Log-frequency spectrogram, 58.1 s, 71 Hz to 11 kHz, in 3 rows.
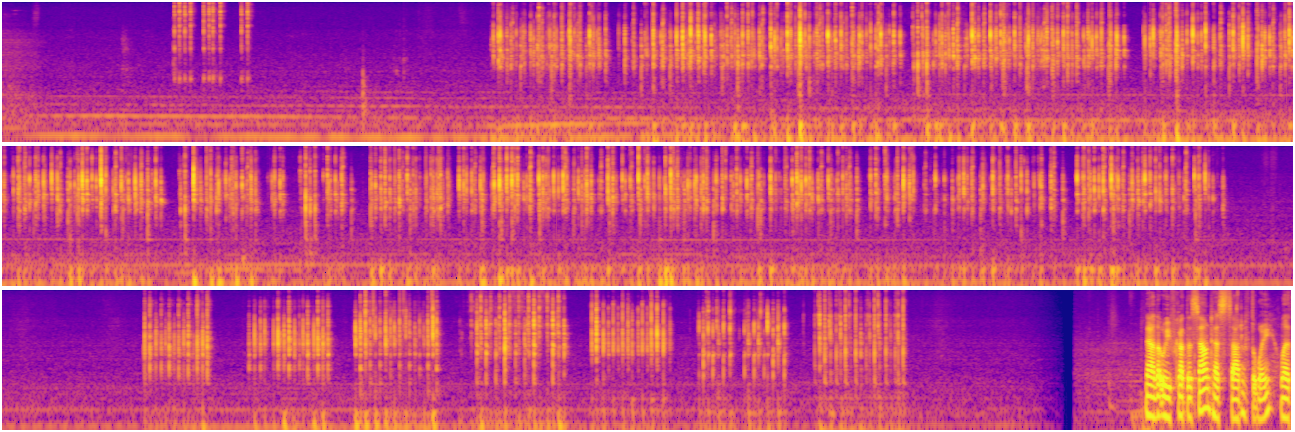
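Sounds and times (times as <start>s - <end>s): mechanical keyboard typing: 2.6s - 3.8s, 7.4s - 37.8s, 40.8s - 52.3s.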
